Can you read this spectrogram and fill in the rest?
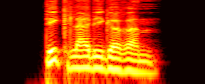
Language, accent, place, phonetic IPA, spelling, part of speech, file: German, Germany, Berlin, [ˈdɪkˌlaɪ̯bɪɡəʁəm], dickleibigerem, adjective, De-dickleibigerem.ogg
- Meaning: strong dative masculine/neuter singular comparative degree of dickleibig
